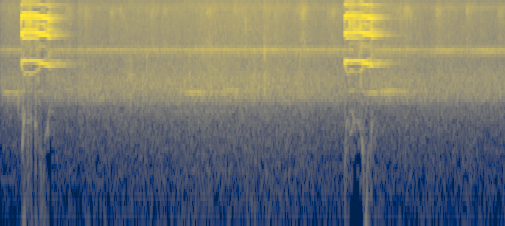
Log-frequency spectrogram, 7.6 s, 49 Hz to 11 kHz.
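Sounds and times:
faint hiss: 0:00.0 - 0:07.5
long-eared owl fledgling high-pitched squeaky begging calls: 0:00.3 - 0:01.1, 0:05.2 - 0:06.0.

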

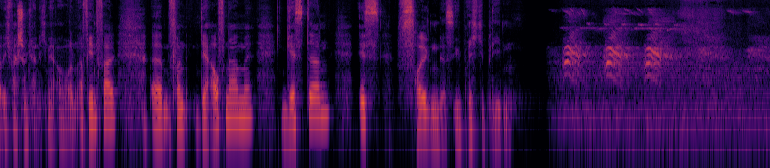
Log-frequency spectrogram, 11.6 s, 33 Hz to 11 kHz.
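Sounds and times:
speech: 0:00.0 - 0:07.8
outdoor hiss: 0:00.0 - 0:11.5
crows cawing: 0:08.3 - 0:11.5.

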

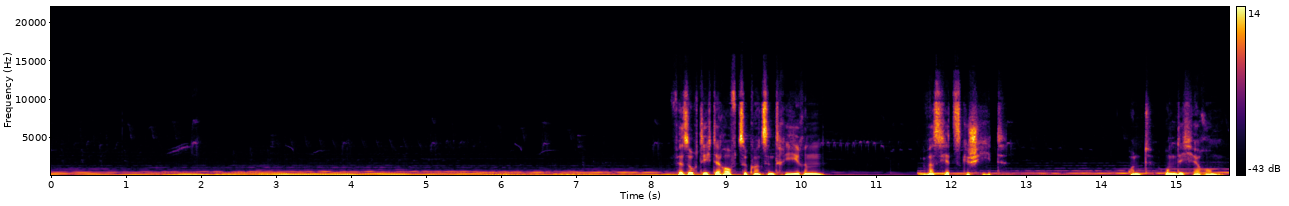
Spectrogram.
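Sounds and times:
small birds chirping and tweeting: 0:00.0 - 0:15.6
warm tonal drone of soft music: 0:00.0 - 0:15.6
speech: 0:08.4 - 0:10.4, 0:11.7 - 0:12.8, 0:14.4 - 0:15.6.

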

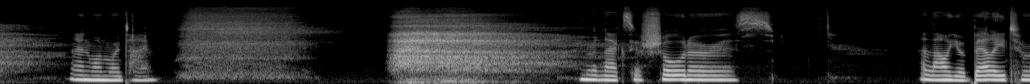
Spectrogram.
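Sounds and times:
deep inhale and exhale through open mouth in a relaxation exercise: 0:00.0 - 0:00.7, 0:01.8 - 0:06.0
speech: 0:00.7 - 0:01.9, 0:05.8 - 0:07.8, 0:09.2 - 0:10.2.

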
